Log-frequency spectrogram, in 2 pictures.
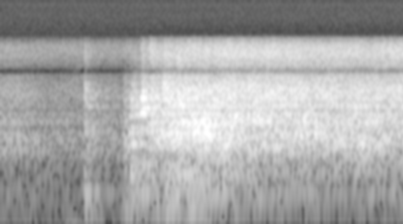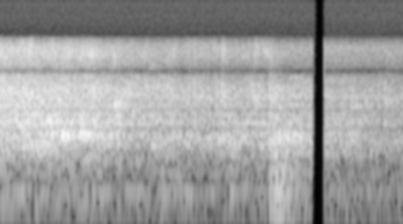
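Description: A wall-hung toilet flushing: a sudden rush of water starts about a second in, is loudest at first, and tapers off over the next several seconds, sending water down the drain line that is under inspection.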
